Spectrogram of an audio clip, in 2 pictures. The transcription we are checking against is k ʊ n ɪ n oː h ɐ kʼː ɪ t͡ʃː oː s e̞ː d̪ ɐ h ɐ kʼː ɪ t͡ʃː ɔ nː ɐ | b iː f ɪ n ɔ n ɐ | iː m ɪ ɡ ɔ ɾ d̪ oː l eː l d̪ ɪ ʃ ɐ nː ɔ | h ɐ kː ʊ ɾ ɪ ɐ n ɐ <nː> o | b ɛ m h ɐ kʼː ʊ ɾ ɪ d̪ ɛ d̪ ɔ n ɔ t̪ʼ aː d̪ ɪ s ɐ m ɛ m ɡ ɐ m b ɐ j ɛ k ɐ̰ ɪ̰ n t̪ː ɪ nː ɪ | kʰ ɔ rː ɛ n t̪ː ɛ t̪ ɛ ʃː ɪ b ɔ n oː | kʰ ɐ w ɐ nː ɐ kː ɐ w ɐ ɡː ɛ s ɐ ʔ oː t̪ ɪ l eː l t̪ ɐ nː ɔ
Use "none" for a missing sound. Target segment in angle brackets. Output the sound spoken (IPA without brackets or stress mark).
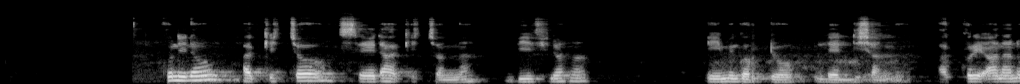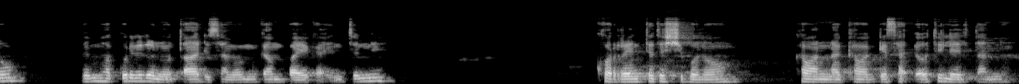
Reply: n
